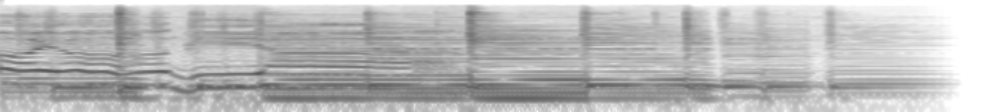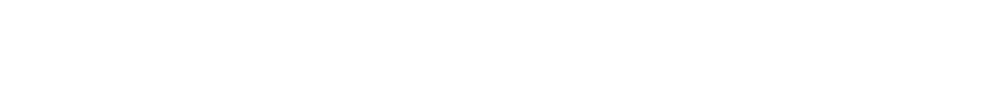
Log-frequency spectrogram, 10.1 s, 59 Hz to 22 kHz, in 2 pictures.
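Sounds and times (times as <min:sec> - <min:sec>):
acoustic guitar strumming chords: 0:00.0 - 0:04.8.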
